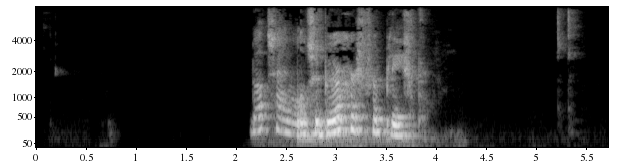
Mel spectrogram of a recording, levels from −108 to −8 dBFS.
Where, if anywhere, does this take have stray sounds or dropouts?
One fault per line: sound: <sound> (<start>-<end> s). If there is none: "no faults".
no faults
